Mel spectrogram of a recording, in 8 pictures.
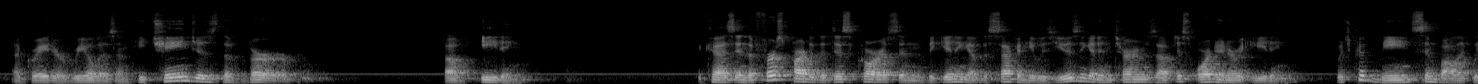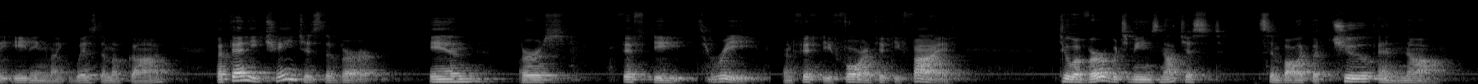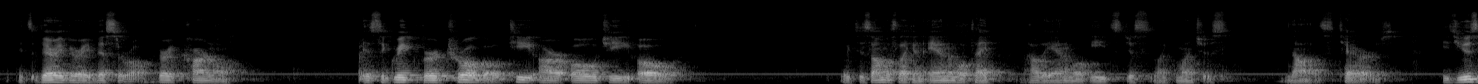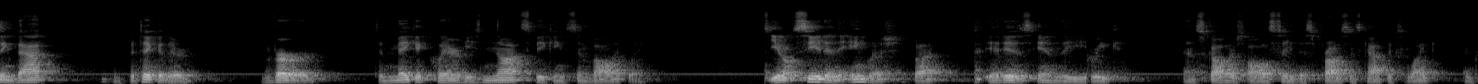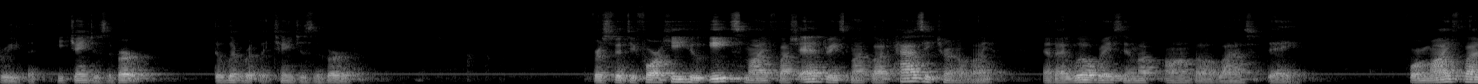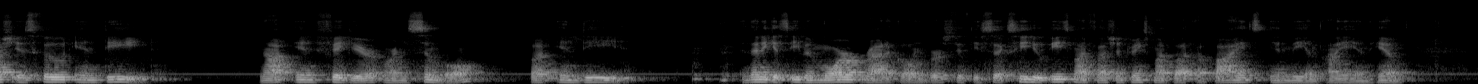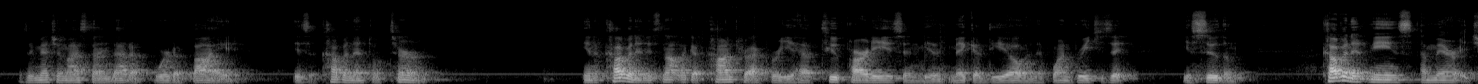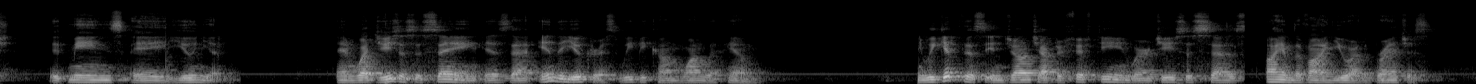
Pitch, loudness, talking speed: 105 Hz, -29 LUFS, 145 wpm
